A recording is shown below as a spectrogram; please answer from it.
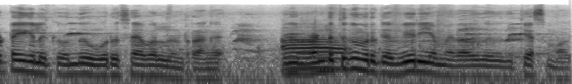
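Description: Kadaknath chickens calling in their pen: a run of short calls, then one long drawn call from about two seconds in.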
